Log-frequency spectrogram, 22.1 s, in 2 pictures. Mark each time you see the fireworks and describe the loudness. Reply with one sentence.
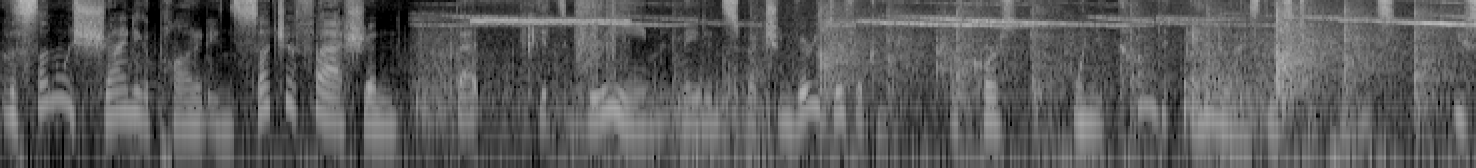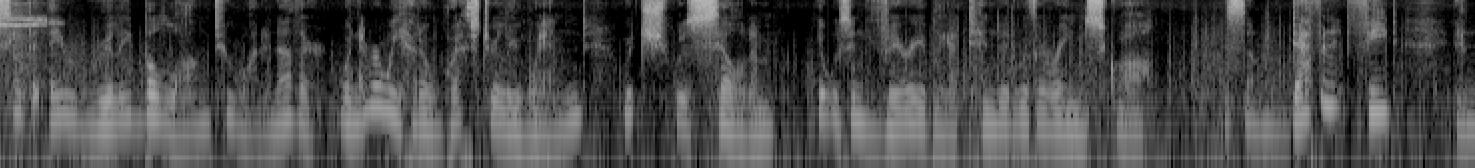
The fireworks can be heard from 3.0 to 11.6 s, getting louder.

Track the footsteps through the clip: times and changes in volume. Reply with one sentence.
The footsteps can be heard from 3.9 to 11.5 s, getting louder then quieter.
